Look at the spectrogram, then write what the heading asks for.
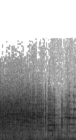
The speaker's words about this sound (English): And then she does an amazing thing. Yeah. And she just grabs something, smashes the mirror. Very, very cool. Yeah. Very, and that feels like an explosion.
